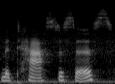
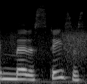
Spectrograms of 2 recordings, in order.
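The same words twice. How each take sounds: First: The word is said in its usual form. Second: The word is split into its Greek parts. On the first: It is the standard clinical form. "Conventionally, when you're using it in a clinical setting" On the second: It follows the original Greek word parts. "I say metastasis because it breaks it into the Greek words"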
